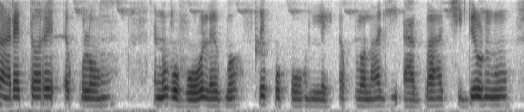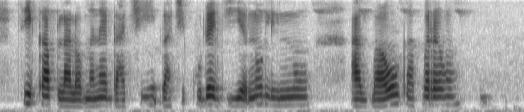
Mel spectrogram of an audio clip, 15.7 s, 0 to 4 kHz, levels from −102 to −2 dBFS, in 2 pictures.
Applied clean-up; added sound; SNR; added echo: none; none; none; none.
